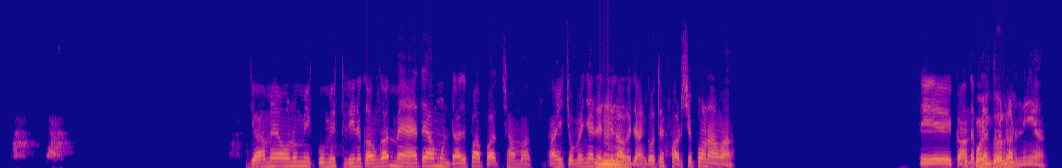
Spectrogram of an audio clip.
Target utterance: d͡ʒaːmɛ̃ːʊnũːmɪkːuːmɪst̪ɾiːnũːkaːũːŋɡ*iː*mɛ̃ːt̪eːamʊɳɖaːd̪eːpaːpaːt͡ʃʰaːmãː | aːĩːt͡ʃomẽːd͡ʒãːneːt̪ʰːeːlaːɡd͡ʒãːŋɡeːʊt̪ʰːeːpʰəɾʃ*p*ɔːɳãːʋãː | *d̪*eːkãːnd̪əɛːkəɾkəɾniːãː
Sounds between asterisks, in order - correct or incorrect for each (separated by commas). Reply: incorrect, correct, incorrect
